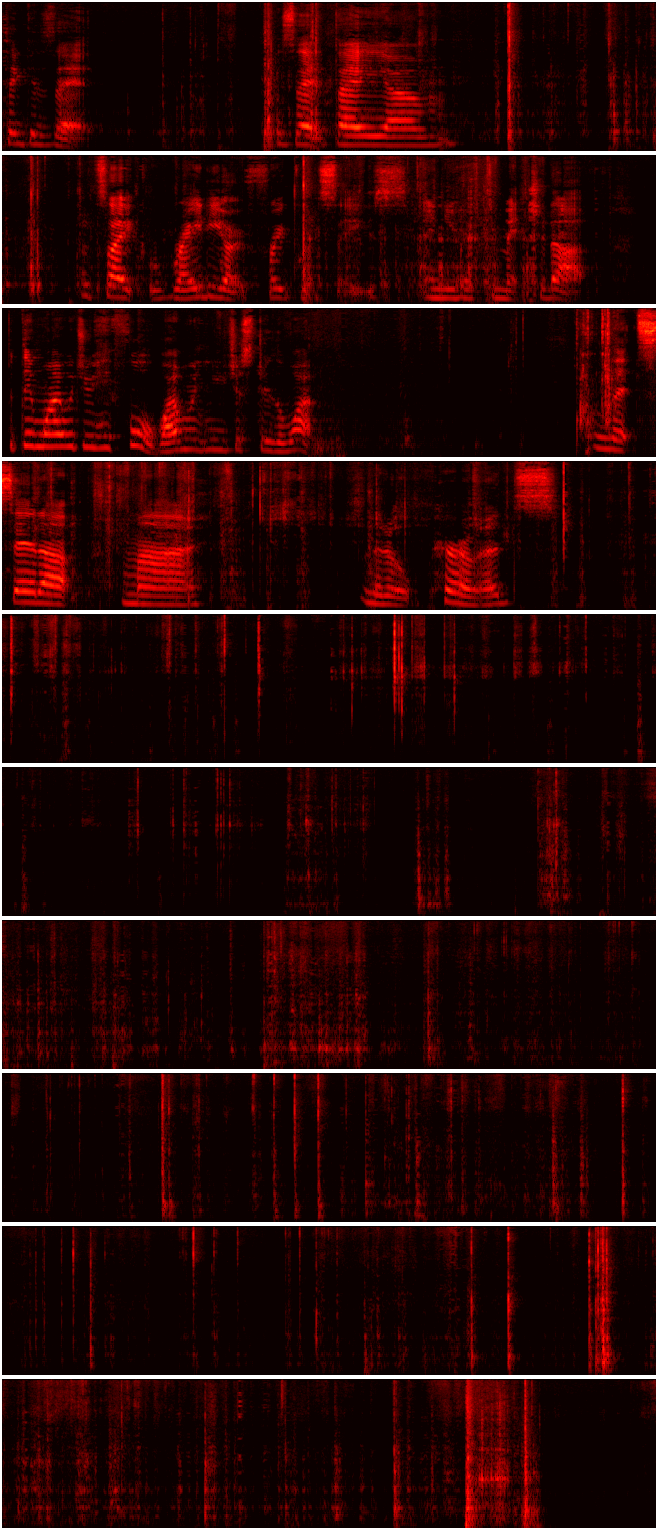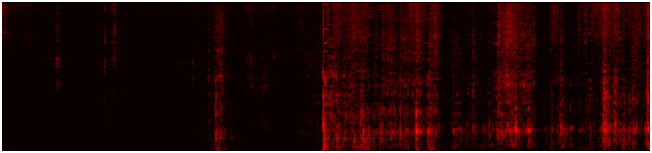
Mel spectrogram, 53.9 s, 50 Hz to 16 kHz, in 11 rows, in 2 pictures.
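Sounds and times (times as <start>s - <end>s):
packaging rustling and tearing: 15.2s - 27.5s.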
